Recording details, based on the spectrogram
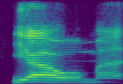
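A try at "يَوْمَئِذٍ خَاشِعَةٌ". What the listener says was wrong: Yau, jangan yao. Yau. Yau. A, jangan huruf O. O tadi A, giliran A ini O. Yau, jangan yao. Yau.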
